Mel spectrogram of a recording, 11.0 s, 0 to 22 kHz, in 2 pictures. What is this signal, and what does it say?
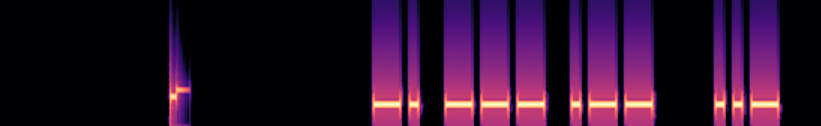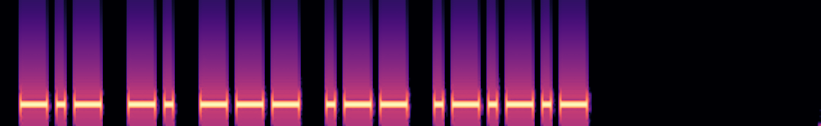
Morse code, heard as a keyed tone, about 20 wpm, 700 Hz. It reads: NOW U KNOW.
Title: Sentences from Top 100 Words and Abbreviations 20wpm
